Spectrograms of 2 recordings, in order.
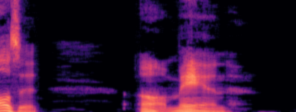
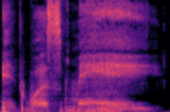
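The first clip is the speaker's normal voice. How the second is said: unvoiced, slow secret whisper; slow eerie whisper into her ear; 3 semitones lower, slower than usual. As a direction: lean in and breathe the confession. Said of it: "whispers into her ear".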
